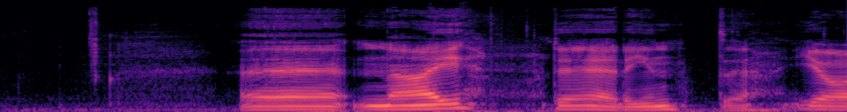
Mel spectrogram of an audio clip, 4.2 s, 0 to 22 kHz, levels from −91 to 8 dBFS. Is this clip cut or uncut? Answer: cut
